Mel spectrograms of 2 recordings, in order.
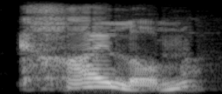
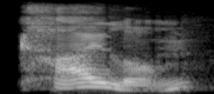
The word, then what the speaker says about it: caelum: Latin will pronounce this caelum caelum Church Latin pronounces this a E as a and then changes this to a soft C so Shalem Shalem G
